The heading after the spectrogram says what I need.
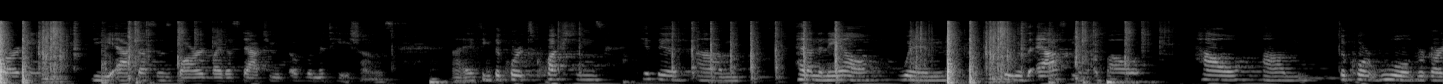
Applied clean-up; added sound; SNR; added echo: classical method WPE with log-MMSE.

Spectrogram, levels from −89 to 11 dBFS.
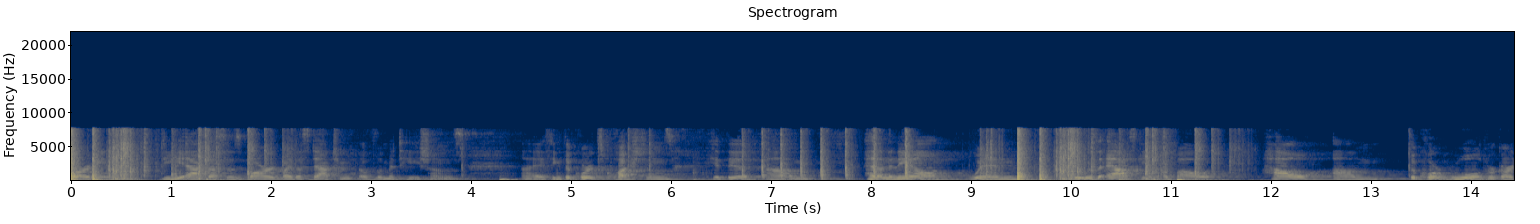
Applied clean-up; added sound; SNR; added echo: none; Computer keyboard; -1 dB; reverberation time 1.3 s.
